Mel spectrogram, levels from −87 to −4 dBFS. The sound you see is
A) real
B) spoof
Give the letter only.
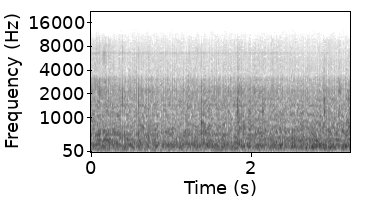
B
